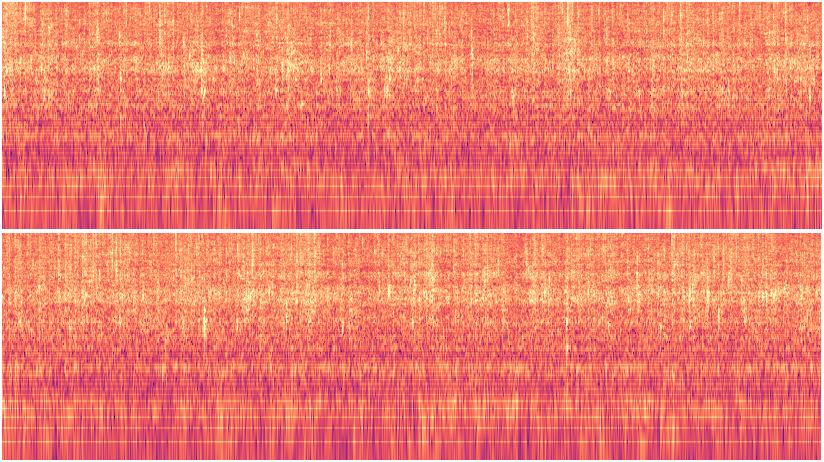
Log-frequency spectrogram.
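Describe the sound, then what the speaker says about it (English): Water poured to moisten filter paper in a Buchner funnel during a soap-making lab, giving a continuous soft trickling, splashing wash with no talk, steady from start to finish at moderate level. "We're going to moisten it a little bit with some water to make sure that it sticks."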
